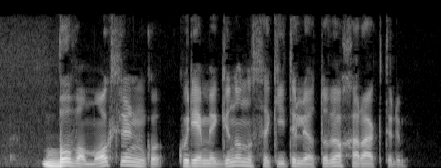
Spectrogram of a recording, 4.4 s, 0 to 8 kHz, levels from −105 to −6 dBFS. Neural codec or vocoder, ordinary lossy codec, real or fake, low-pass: vocoder, 44.1 kHz, 128 mel bands every 256 samples, BigVGAN v2; MP3, 64 kbps; fake; 7.2 kHz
